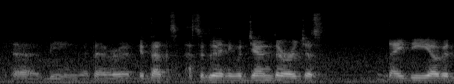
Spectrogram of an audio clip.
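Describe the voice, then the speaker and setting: A somewhat breathy man talks at a fairly quick pace. His voice has a fairly low pitch. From Philippines, Negros. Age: 40s. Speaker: filmmaker and film professor. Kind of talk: documentary interview. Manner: hesitant, with fillers and repetitions.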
